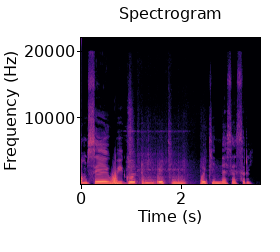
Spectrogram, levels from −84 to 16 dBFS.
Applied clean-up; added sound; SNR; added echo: neural mask model RNNoise.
